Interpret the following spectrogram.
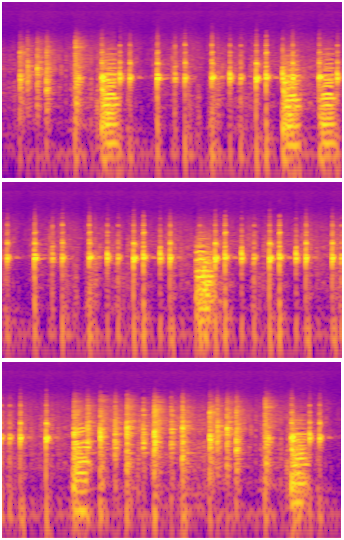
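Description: Quiet background music played on plucked strings: quick picked notes over deeper bass notes about every two seconds.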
